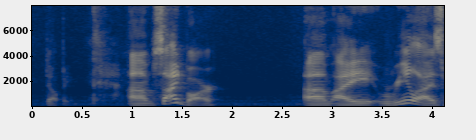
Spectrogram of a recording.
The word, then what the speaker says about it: Delpy: i feel like i've been saying it wrong delphi delpy um sidebar um i realized while i was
